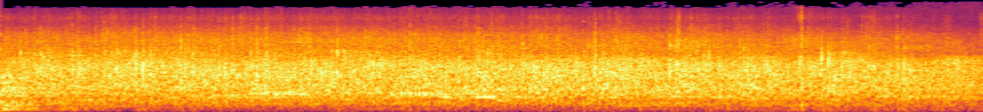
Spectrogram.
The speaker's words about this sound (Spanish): Dale un aplauso al Señor por eso, amado hermano.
